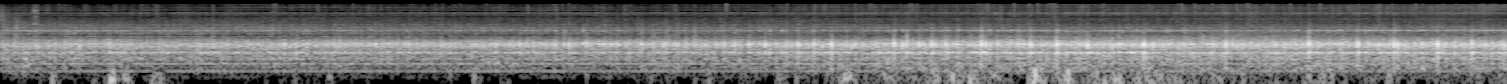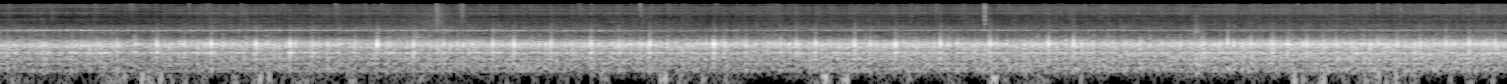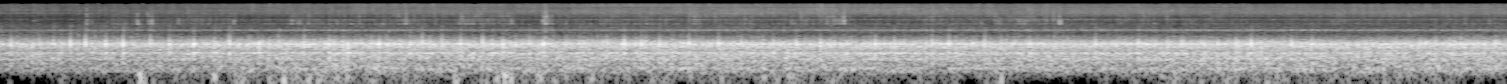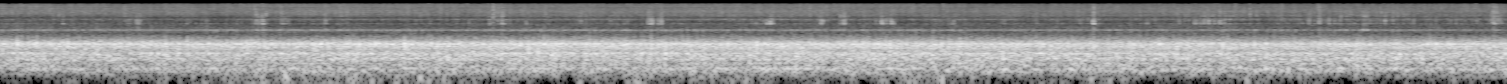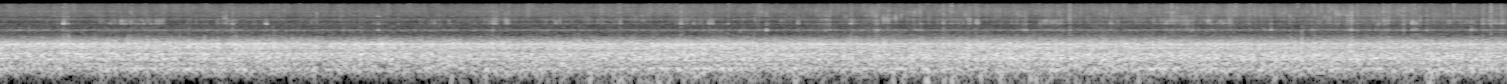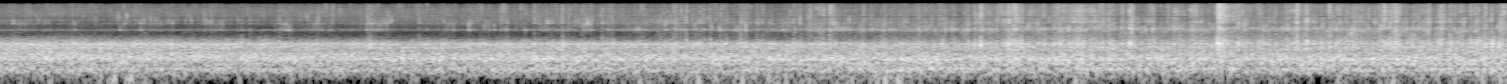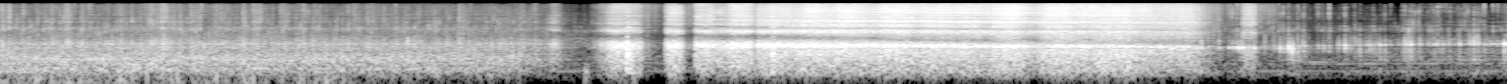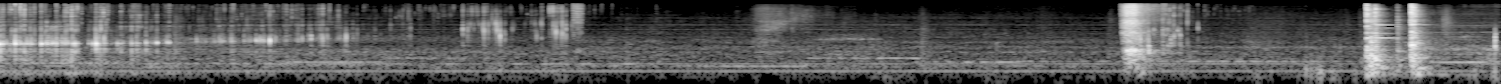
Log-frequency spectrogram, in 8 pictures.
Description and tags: water boiling
boil, boiling, heat, hot, metal, pour, pouring, water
